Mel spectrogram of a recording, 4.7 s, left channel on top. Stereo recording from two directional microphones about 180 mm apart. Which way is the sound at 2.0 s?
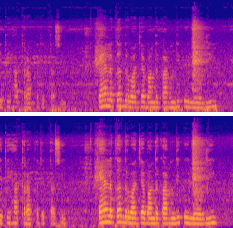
30° right (ahead or behind).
